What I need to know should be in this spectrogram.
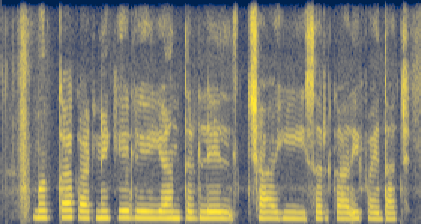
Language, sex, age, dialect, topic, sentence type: Maithili, female, 51-55, Angika, agriculture, question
